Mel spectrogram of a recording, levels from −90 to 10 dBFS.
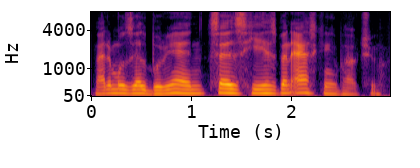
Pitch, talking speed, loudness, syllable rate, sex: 130 Hz, 180 wpm, -16 LUFS, 5.9 syllables/s, male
